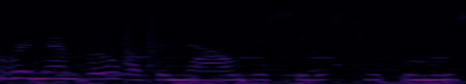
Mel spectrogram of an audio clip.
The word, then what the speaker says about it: Hifumi: Hifumi, like with the Japanese accent. That's awesome. The Japanese pronunciation.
